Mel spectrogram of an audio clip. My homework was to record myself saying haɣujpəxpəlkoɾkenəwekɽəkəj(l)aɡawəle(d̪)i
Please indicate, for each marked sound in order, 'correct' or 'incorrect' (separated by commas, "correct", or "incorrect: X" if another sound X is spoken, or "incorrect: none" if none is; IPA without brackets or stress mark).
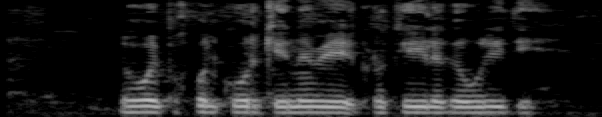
correct, correct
